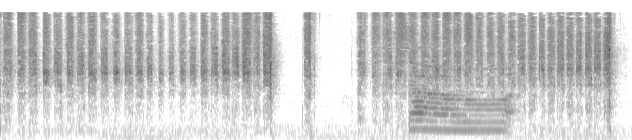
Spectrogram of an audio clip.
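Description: Nail buffer block rasping over a dip powder nail in quick back-and-forth strokes, several a second, smoothing the hardened powder. The strokes pause briefly a little under three seconds in, then resume.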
